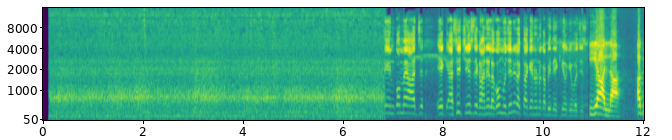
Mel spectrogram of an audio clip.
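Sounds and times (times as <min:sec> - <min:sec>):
low hum: 0:00.2 - 0:07.1
train rushing through tunnel: 0:00.2 - 0:10.5.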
